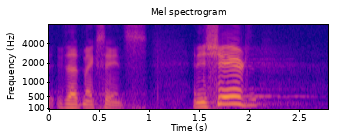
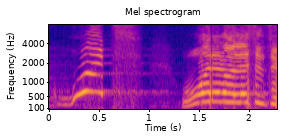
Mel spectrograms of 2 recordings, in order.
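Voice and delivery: shocked; 8 semitones higher, 7 dB louder than usual. Retold or imitated. Shocked at old song lyrics.

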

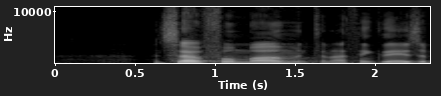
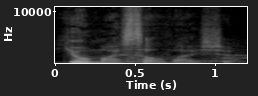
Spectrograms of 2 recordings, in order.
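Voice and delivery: lower, softer, tender; hushed reply; 3 semitones lower, 5 dB quieter than usual. Acted. The soul asking softly to hear God's promise. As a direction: let it fall soft and low.

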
